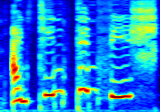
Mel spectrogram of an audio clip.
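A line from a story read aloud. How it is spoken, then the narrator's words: Shrieked. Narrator (German): kreischen sie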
